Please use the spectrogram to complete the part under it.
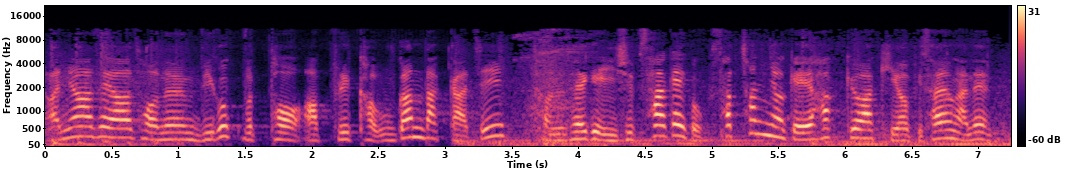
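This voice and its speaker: A woman's voice: mid-range voice, expressive, moderate pace, hardly any pauses, music in the background. A woman in her twenties, a startup founder, politely introducing herself and her talk on a studio show. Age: 20s. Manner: polite, composed. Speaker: startup founder, guest lecturer.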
